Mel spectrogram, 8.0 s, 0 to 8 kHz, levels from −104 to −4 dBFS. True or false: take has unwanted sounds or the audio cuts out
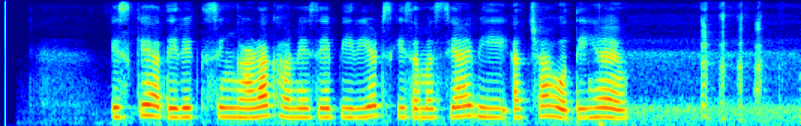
true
